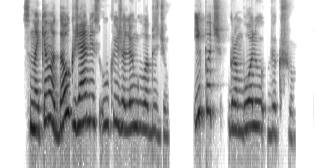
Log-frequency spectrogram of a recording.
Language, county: Lithuanian, Marijampolė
